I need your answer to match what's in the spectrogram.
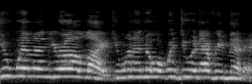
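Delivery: put-on New York accent. Quoting what a man told her, in a New York accent. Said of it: "now I've become New York".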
